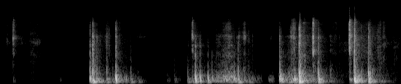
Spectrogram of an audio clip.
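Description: Handling noise from a glued placemat-and-foam hat being picked up and held, close to the microphone. About a second in, a series of dull knocks and rubbing begins, in four short clusters.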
